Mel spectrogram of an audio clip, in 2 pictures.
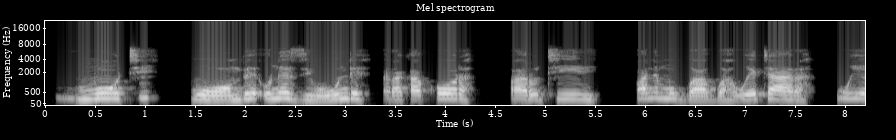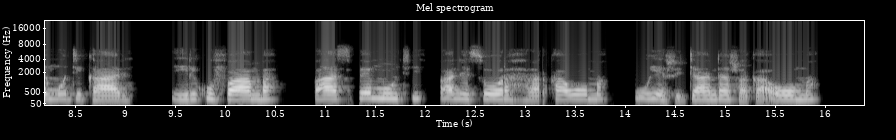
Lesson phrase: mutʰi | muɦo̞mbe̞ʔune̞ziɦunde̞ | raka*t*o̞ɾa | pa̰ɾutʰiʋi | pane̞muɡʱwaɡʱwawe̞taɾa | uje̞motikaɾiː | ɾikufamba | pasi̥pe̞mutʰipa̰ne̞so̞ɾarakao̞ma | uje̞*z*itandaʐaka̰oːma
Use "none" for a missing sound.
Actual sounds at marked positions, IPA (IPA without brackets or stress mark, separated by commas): k, ʐ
